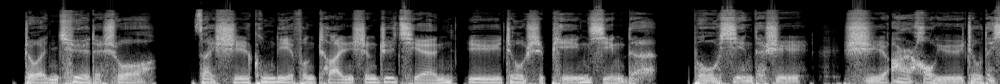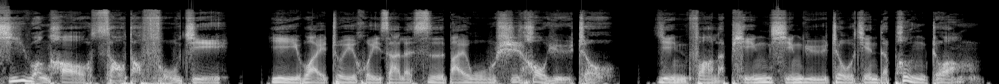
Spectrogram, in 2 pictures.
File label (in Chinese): 男 动漫 游戏; 网易突击英雄游戏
